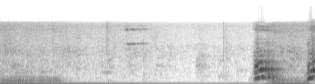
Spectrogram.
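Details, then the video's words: A female Black and Tan Coonhound gives a low, drawn-out howl, then breaks into loud, rising baying cries. "Dazy, Black and Tan Coonhound, howling"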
